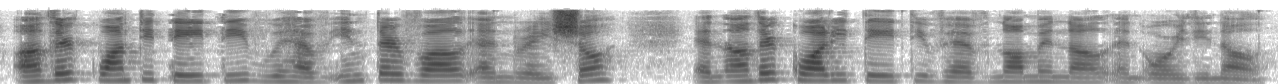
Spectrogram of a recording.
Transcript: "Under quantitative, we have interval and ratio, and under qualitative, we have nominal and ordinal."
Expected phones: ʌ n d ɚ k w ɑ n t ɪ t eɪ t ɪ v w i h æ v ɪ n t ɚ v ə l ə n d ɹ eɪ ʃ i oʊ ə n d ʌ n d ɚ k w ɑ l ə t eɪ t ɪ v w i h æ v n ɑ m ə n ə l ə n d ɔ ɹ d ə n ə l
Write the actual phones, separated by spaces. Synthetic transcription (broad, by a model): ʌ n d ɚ k w ɑ n t ɪ t eɪ t ɪ v w i h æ v ɪ n t ɚ v ə l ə n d ɹ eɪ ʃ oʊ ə n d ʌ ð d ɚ k w ɑ l ə t eɪ t ɪ v h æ v n ɑ m ə n ə l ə n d ɔ ɹ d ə n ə l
